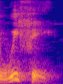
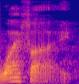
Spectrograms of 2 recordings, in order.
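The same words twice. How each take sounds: First: It is pronounced the way people in Spain say it. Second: It is pronounced the Latin American way, like English.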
